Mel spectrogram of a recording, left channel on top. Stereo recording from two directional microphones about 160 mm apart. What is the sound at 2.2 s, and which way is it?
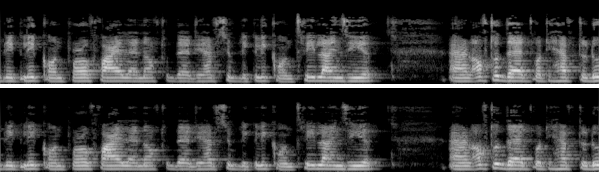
Speech, 35° left (ahead or behind).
